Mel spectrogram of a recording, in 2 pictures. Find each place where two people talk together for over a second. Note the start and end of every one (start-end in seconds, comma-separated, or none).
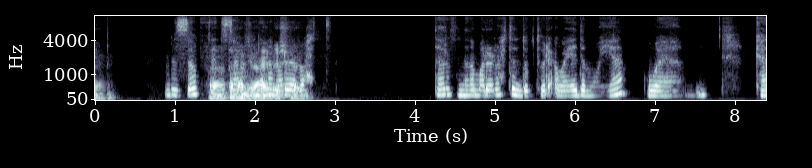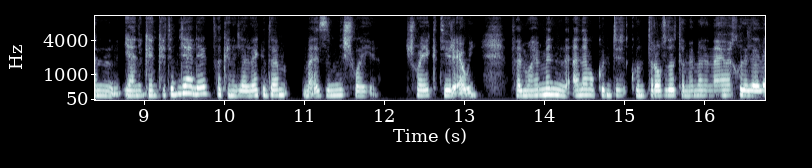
1.3-2.7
